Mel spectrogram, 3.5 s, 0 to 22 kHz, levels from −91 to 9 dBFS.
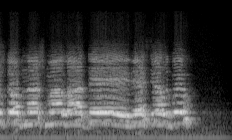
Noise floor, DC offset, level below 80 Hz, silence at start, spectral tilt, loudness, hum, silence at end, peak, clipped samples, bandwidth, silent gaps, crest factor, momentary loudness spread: -49 dBFS; under 0.1%; -48 dBFS; 0 s; -5 dB/octave; -15 LUFS; none; 0.6 s; -2 dBFS; under 0.1%; 6.6 kHz; none; 14 dB; 6 LU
